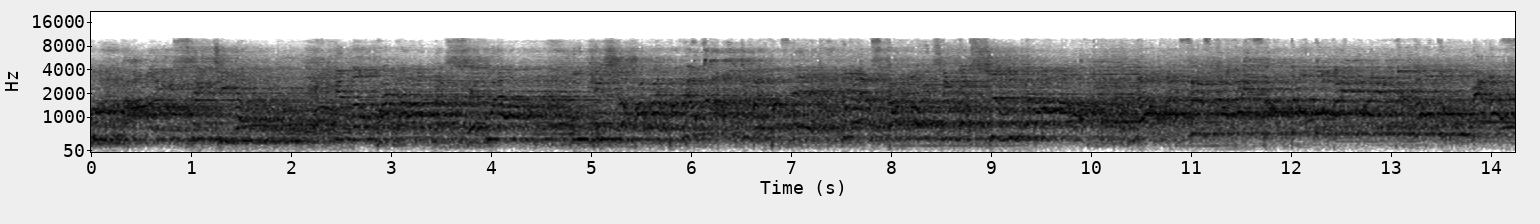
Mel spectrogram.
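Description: A young woman sings through a loudspeaker in a large echoing hall.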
